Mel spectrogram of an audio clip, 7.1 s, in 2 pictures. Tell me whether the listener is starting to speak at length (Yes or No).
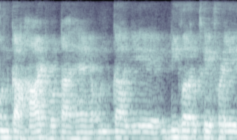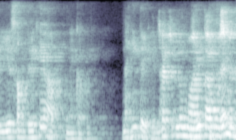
Yes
